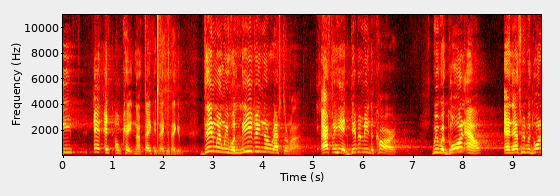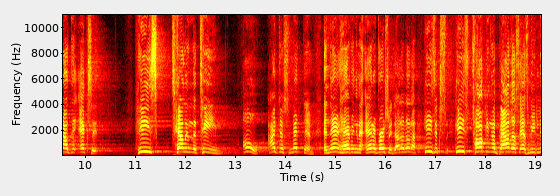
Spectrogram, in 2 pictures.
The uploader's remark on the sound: During Sunday morning service on May 7, 2017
